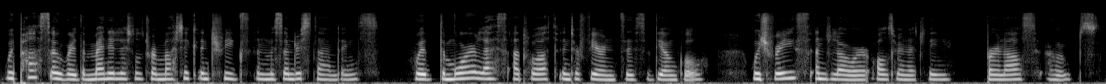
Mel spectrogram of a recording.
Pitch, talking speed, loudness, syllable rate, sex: 240 Hz, 145 wpm, -18 LUFS, 5.4 syllables/s, female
